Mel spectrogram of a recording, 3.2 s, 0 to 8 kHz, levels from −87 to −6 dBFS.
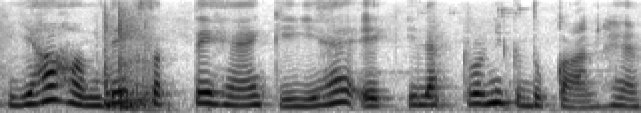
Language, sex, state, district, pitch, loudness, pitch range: Hindi, female, Himachal Pradesh, Shimla, 230 Hz, -16 LUFS, 205-270 Hz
